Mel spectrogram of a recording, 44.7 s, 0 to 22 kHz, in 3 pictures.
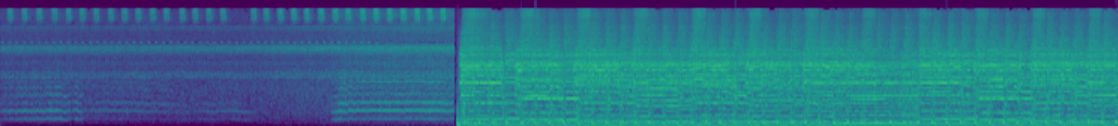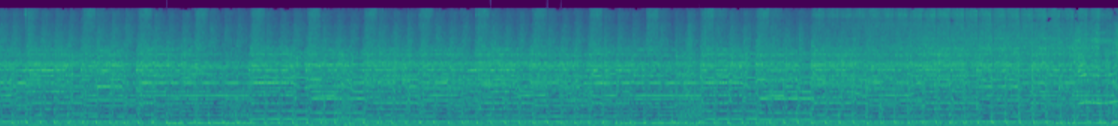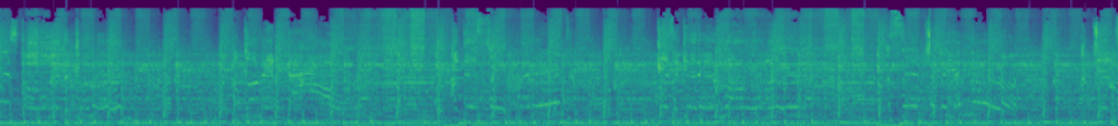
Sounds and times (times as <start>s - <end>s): Punk rock: 6.1s - 44.7s.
